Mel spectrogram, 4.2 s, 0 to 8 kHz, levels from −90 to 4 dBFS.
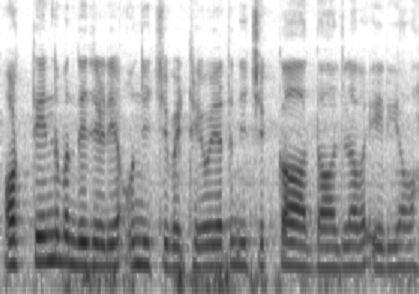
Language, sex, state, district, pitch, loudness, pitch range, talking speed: Punjabi, female, Punjab, Kapurthala, 190 Hz, -20 LUFS, 185-200 Hz, 255 wpm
